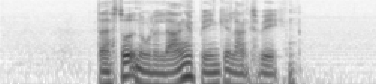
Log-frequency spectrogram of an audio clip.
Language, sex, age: Danish, male, 25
